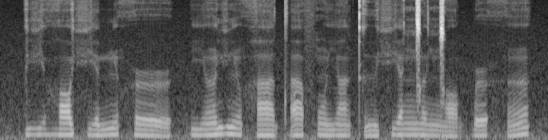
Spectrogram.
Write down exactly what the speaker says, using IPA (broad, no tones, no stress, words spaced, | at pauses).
vʲɒɦɒ fʲɛmʲõ hə˞ | jə̃ vʲõhatʼafõ jãkʼɨfʲa ŋ͡ǀəŋ͡ǀɒk͡pə˞ hə̃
